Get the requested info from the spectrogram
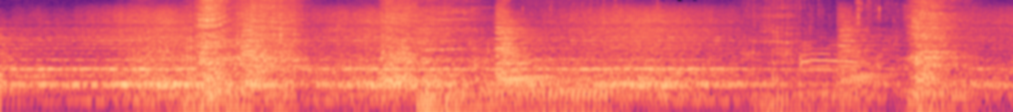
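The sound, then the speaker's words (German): A lion roars in several deep, rumbling bursts with growling breaths between them, loud and sustained across the whole stretch. “Stellen Sie sich für einen Moment vor, liebe Hörer, Sie würden einem Löwen begegnen.”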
